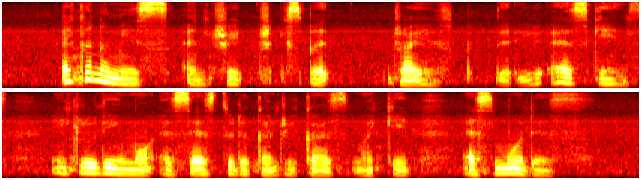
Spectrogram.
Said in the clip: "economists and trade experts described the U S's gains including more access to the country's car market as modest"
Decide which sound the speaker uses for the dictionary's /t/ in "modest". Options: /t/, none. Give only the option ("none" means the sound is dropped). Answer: none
